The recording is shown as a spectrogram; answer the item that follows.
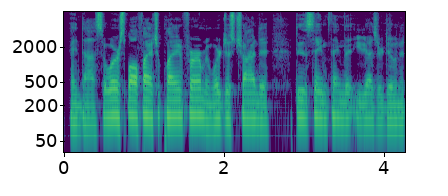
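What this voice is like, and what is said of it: Pittsburgh accent. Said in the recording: “a German word that I pronounce incorrectly because of my Pittsburgh accent”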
